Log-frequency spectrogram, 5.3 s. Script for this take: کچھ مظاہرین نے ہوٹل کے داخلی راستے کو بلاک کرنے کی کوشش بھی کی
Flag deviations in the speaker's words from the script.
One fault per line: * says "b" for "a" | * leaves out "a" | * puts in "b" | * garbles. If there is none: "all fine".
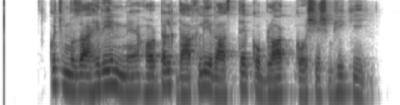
* leaves out "کے"
* leaves out "کرنے کی"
